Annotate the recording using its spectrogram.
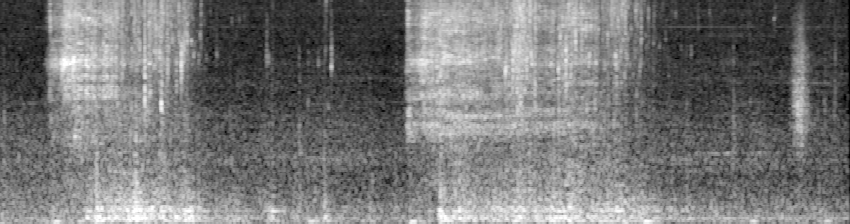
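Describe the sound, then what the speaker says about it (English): Running water from a tap gushes in two separate bursts, each about two seconds long with a short pause between, as a surface is washed during garden work, close and fairly loud, then a few faint drips. "Let's give it a quick little wash."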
